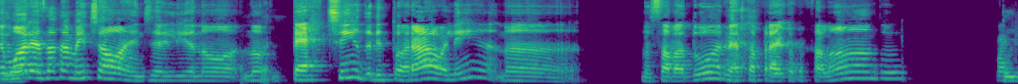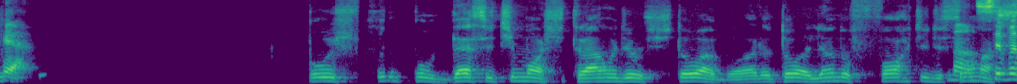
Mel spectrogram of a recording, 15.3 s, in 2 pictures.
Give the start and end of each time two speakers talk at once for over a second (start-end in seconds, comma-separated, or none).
none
